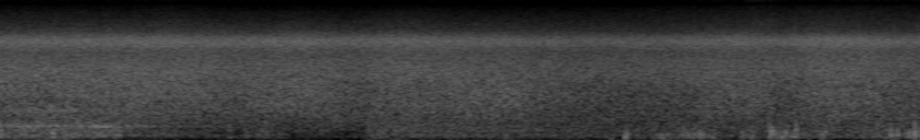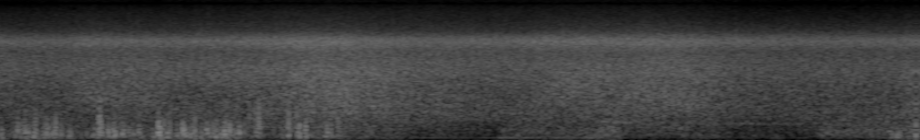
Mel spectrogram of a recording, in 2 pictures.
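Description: Steady rushing hiss of running water. Irregular low bumps of wind on the microphone come in gusts around the middle.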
